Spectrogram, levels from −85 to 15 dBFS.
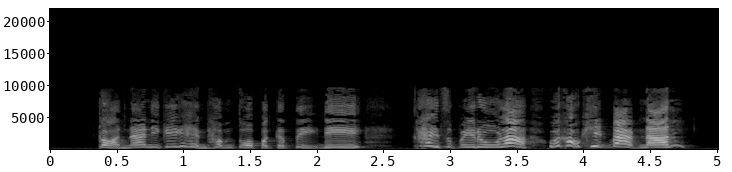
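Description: From start to finish the speech sounds dull and smeared, with a fizzy, warbling edge on sibilants and nothing above 9.7 kHz. This is likely AAC compression, with the encoder discarding treble and coarsely quantising what remains, which fits AAC-LC at around 32 kbps.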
